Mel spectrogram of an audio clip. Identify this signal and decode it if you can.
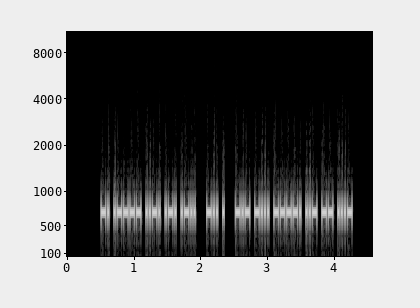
Morse code, heard as a keyed tone, about 51 wpm, 700 Hz. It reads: N1FRL DE KB9UMV
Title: USA Callsign DE Callsign 50wpm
